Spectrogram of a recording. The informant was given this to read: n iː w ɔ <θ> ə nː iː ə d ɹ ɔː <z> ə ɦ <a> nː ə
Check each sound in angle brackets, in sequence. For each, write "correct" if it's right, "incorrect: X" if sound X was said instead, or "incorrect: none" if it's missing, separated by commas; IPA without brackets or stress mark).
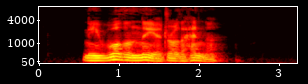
incorrect: ð, incorrect: ð, incorrect: ɛ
